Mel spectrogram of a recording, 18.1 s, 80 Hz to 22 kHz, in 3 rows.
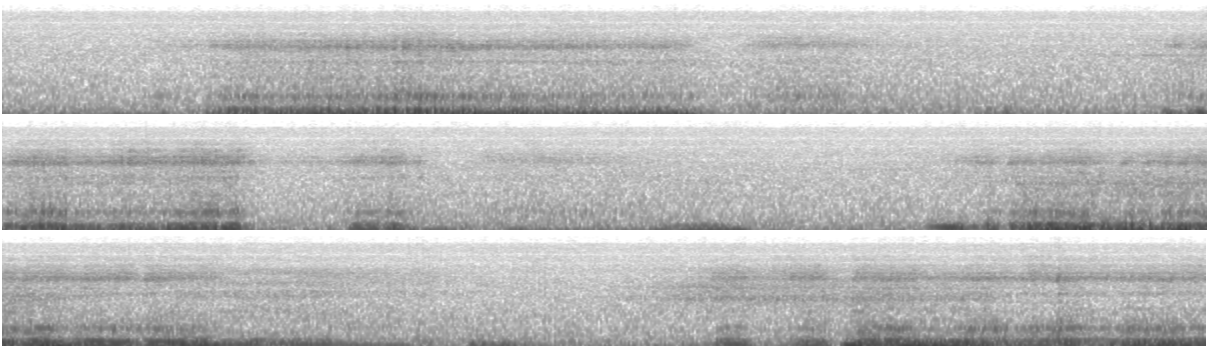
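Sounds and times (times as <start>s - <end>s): woman snoring: 10.7s - 14.1s, 15.4s - 18.0s.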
